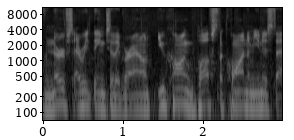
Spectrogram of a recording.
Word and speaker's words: Yukong: moral of the story Yukon rhymes with Donkey Kong guys if you enjoyed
